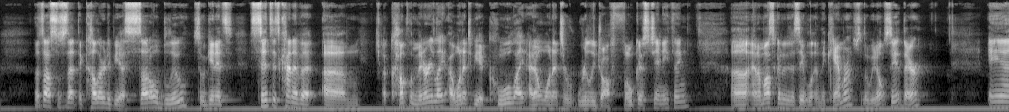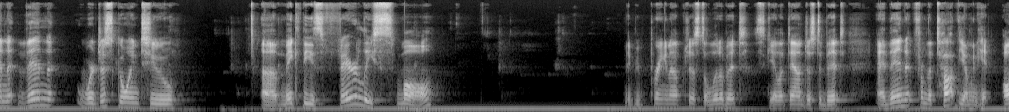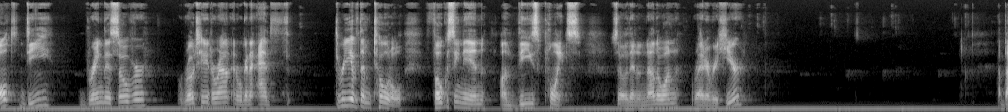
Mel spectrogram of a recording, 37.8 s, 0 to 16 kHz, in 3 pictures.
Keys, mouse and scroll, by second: 0.8 click, 2.1 click, 3.5 click, 4.6 shift+middle click, 5.3 scroll up 3, 8.9 click, 11.2 click, 12.9 scroll up 3, 18.5 click, 19.4 click, 19.4 shift+middle click, 20.5 g, 21.8 click, 21.9 s, 23.0 click, 23.3 KP_7, 24.6 shift+middle click, 25.9 alt+d, 27.2 click, 27.6 r, 28.0 r, 29.5 click, 33.0 alt+d, 34.0 click, 34.1 r, 35.4 click, 35.4 g, 35.9 click, 36.2 r, 36.6 click, 36.7 g.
